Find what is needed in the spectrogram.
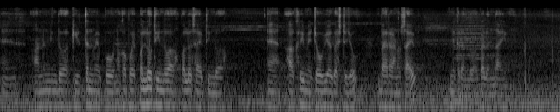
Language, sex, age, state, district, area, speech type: Sindhi, male, 18-30, Delhi, South Delhi, urban, spontaneous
